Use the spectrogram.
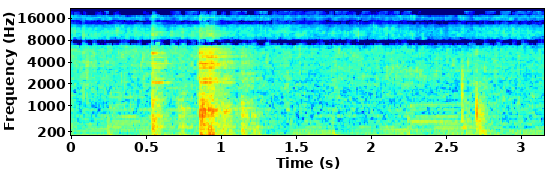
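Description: Chicken in tomato sauce with pepper is stirred in a pan, a low bubbling sizzle broken by a few scraping utensil strokes, one sharper clatter early on, close and moderately loud.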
